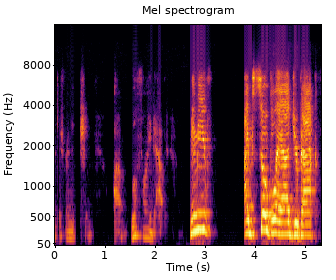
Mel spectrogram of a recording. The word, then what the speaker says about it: Mameve: Well, it's Mameve. Two grandmothers, a Mamie and an Eva. And they were stuck together, and it's been kind of the bane of my existence.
